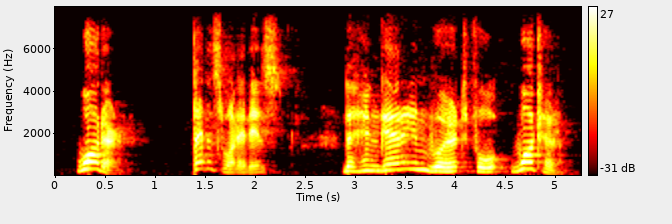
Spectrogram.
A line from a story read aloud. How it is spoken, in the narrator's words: all of a sudden he exclaimed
